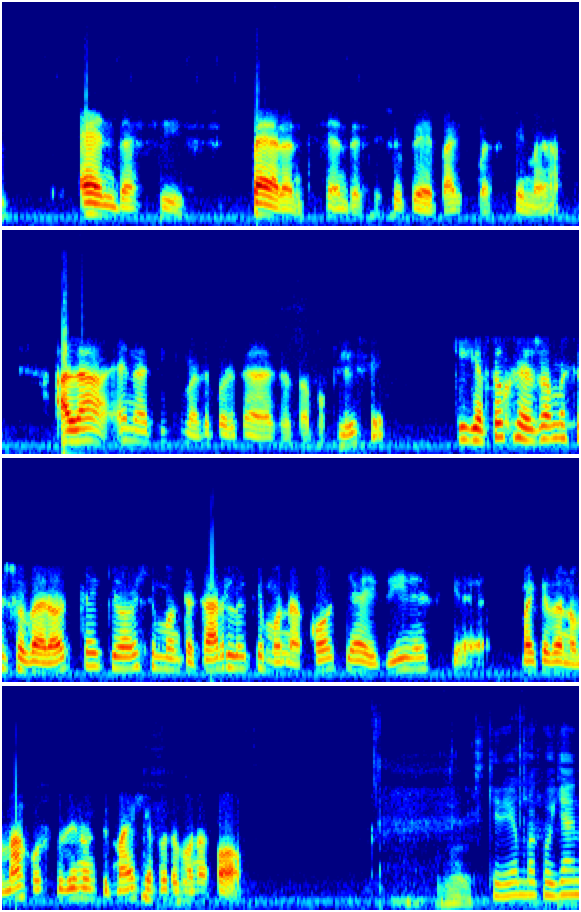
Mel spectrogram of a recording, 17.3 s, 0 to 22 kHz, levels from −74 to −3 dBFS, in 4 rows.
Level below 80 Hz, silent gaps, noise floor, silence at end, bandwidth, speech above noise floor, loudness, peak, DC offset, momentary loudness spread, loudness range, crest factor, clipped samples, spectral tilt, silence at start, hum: -60 dBFS; none; -55 dBFS; 0 s; over 20 kHz; 36 dB; -19 LUFS; 0 dBFS; under 0.1%; 17 LU; 5 LU; 20 dB; under 0.1%; -6.5 dB/octave; 0.6 s; none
